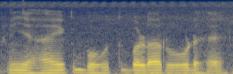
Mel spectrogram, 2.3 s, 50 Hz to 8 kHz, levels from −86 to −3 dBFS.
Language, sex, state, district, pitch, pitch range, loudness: Hindi, male, Uttar Pradesh, Saharanpur, 110 Hz, 105-110 Hz, -17 LUFS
